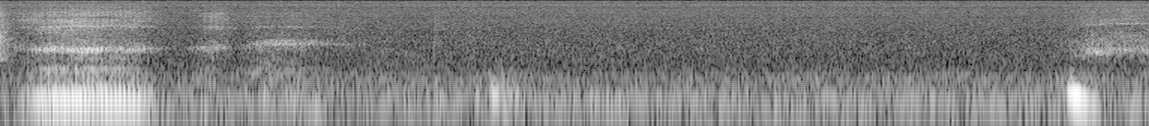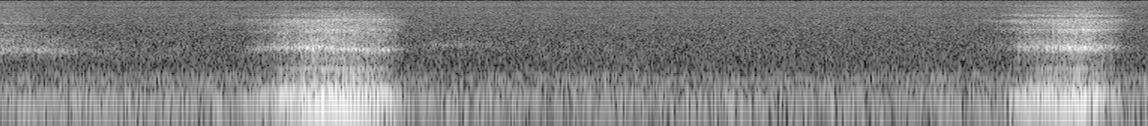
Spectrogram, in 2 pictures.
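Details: Snoring during sleep: low, rough snores at intervals of several seconds over quiet room noise.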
